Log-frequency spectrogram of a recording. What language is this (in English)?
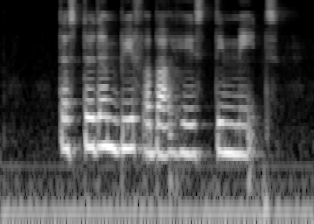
English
